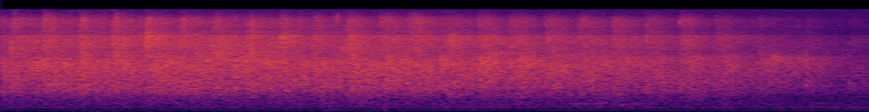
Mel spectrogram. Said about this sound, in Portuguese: Pode aplaudir.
